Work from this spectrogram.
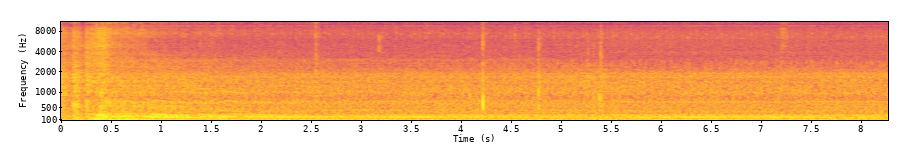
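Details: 2016 Chevy Tahoe V8 after replacing a faulty stuck oil pressure sensor that caused an Oil Pressure Low Stop Engine warning; smooth even idle, no knocks or warning beeps, oil pressure back to normal; normal idle.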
